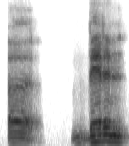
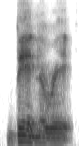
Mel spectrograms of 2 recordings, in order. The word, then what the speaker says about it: Bednarik: Noah Lyles and Noah Lyles and the Kenny Bedden. Hold on, how do you pronounce his name again? His last name? Oh yes, the respect or don't respect this week is about Noah Lyles versus Kenny Bednarik.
